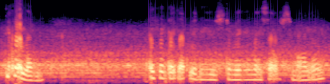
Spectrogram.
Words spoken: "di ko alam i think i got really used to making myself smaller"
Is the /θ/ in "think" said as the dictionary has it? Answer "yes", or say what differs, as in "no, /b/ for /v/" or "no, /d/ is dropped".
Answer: no, /f/ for /θ/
